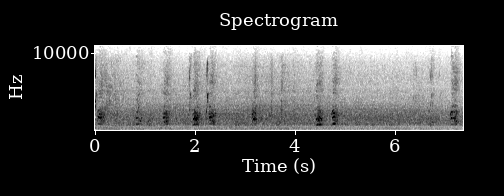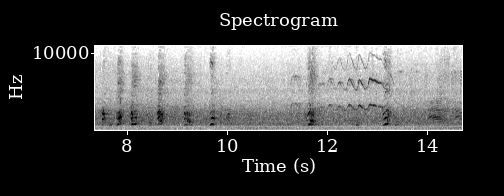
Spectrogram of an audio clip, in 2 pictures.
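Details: Two-year-old Border Collie Skye, a female training to herd for her second trial, barks in short, irregular clusters of yips, with a warbling whistle sounding about three-quarters of the way through.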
